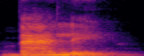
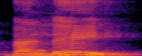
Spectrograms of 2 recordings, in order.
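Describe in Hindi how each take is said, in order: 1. इसे British English उच्चारण में बोला गया है। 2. इसे American English उच्चारण में बोला गया है। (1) "பிரிட்டிஷ் இங்கிலீஷ்ல" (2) "அமெரிக்கன் இங்கிலீஷ்ல"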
